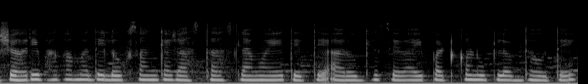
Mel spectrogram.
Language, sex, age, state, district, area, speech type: Marathi, female, 18-30, Maharashtra, Sindhudurg, rural, spontaneous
